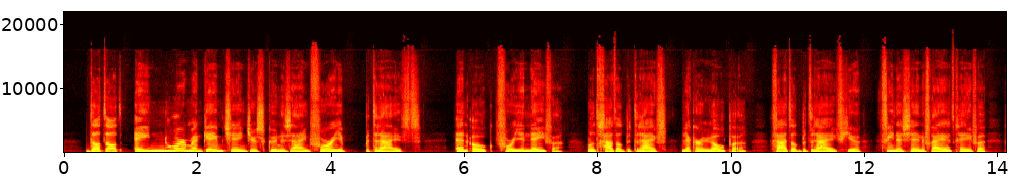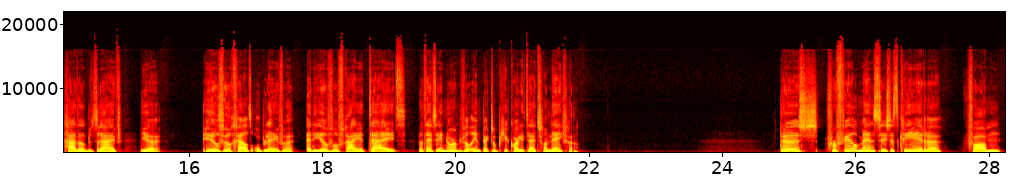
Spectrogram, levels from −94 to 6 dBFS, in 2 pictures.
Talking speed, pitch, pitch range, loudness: 125 wpm, 210 Hz, 190-250 Hz, -20 LUFS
